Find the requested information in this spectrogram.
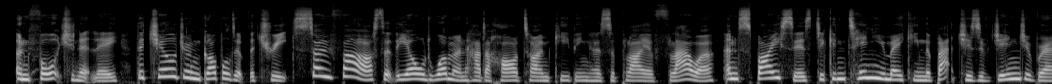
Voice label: english british audiobooks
